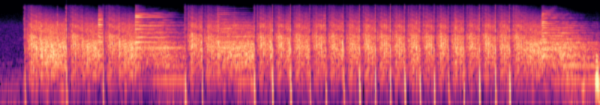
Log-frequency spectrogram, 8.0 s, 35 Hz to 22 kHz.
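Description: SIG MPX 9mm pistol-caliber carbine fired rapidly in semi-auto, about five shots a second for some seven seconds, at a steel gong. The gong rings between shots and rings on for a moment after the last shot near the end.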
